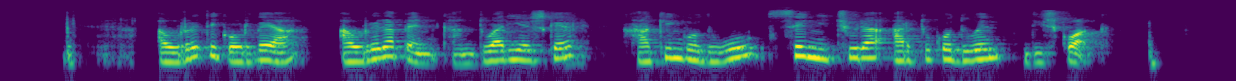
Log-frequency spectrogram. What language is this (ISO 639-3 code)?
eus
